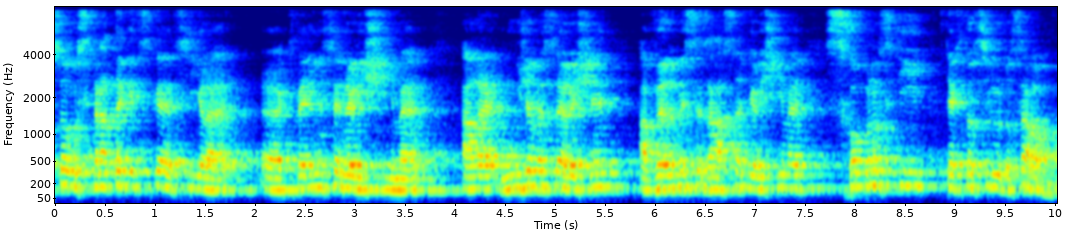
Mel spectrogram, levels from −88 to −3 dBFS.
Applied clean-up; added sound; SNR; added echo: none; none; none; reverberation time 0.9 s.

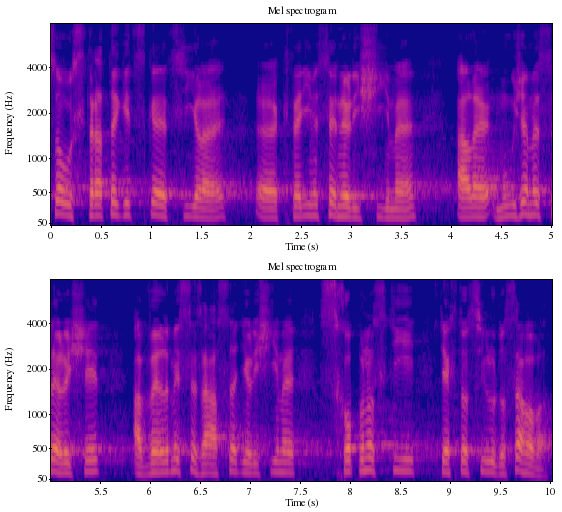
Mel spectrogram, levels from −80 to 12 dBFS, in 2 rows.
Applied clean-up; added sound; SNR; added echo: none; none; none; none.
